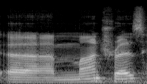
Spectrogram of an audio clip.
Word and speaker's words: Montrezl: I'll say Montrezl Harrell. Possible sixth man of the year, possible most improved player. – Yep, sure. And definite X factor. I know that L in his first name is silent, but you might as well add a little X on the end.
